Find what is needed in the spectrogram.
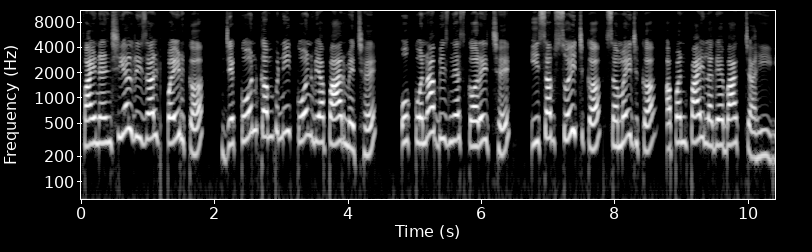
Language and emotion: Maithili, neutral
